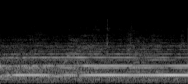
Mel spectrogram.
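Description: An air raid siren in Kyiv, Ukraine, goes off at St. Michael's cathedral, sounding one steady, sustained tone with a strong mid-pitched hum and higher overtones. It holds nearly level throughout, faint background noise underneath and no voices.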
